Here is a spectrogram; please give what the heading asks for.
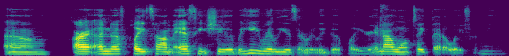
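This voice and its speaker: Giggly woman guest, lowish voice. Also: level tone, fast, vocal fry. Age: 30s. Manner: giggly, candid. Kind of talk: casual interview.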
